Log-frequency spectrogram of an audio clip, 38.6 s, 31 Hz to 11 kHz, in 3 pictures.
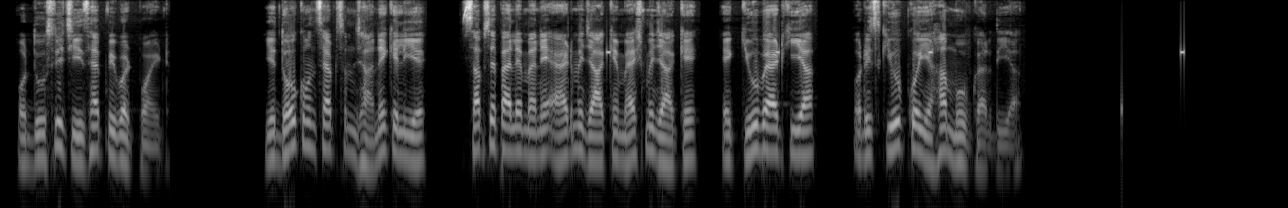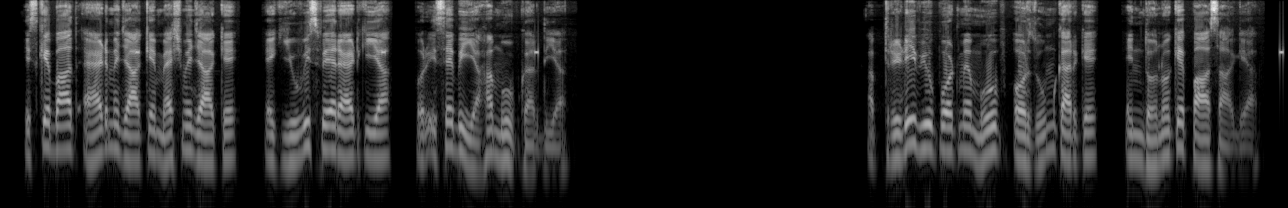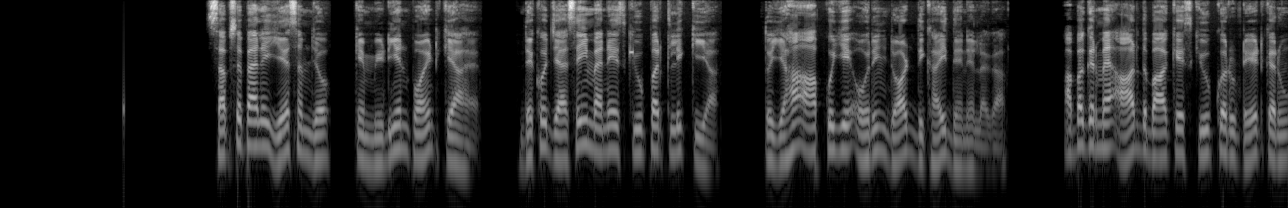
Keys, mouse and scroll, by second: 6.0 click, 11.0 scroll down 1, 11.5 scroll, 11.8 alt+shift+click, 16.5 click, 23.9 scroll up 1, 24.9 scroll, 25.6 alt+shift+click, 26.9-29.8 scroll up 1, 32.0 click.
